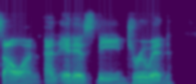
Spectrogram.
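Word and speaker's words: Samhain: This word is pronounced Sawan. It looks like Sam Hain. It's pronounced Sawan, and it is the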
